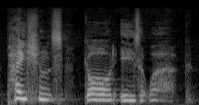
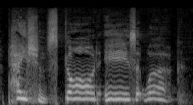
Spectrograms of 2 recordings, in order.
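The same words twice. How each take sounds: Both takes have the same delivery.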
